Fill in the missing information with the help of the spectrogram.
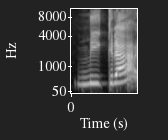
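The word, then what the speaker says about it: מקרא: Ahora, otras palabras hebreas para las fiestas del Eterno son micrá. son micra es la palabra correcta e para pronunciar y significar convocar gente.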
